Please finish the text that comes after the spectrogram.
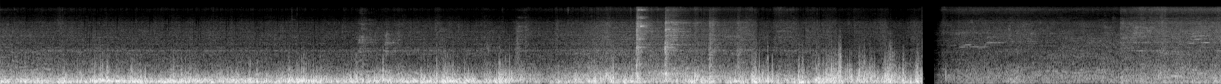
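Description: Howrah–Purulia MEMU local train pulling away from Jorgram station in the rain, a loud rumbling roll with rhythmic clickety-clack of wheels over rail joints and brief squeals, heard from on board, dropping abruptly quieter near the end.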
